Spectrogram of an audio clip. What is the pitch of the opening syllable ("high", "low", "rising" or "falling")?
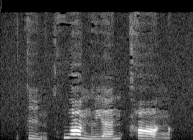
low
